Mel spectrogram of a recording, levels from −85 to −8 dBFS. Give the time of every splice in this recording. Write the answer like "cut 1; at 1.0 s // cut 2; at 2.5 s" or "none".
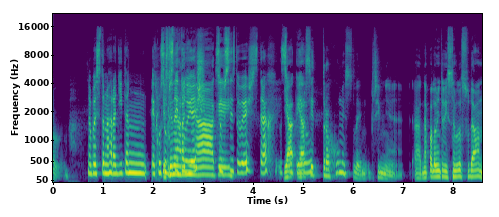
none

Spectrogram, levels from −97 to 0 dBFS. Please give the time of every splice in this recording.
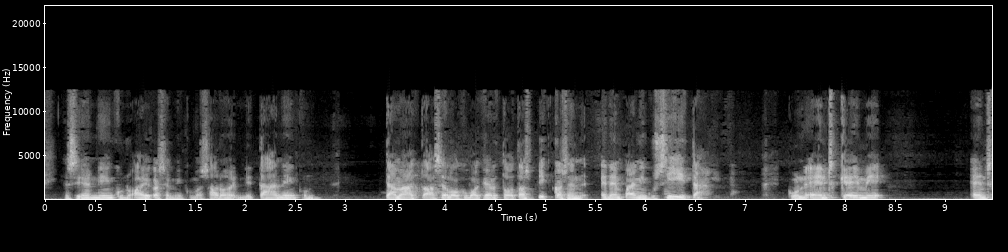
cut 1; at 7.3 s

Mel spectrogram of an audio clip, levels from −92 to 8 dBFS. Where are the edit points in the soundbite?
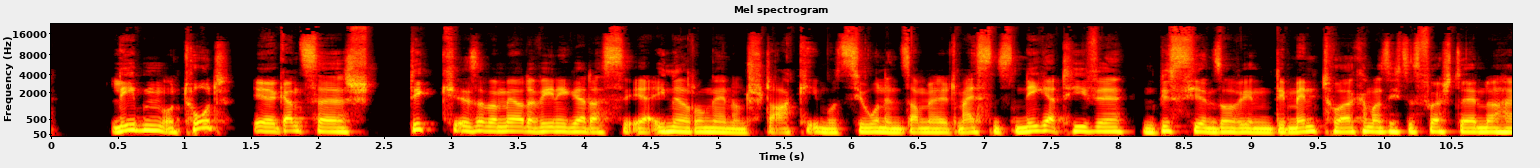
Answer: cut 1; at 1.4 s // cut 2; at 8.1 s

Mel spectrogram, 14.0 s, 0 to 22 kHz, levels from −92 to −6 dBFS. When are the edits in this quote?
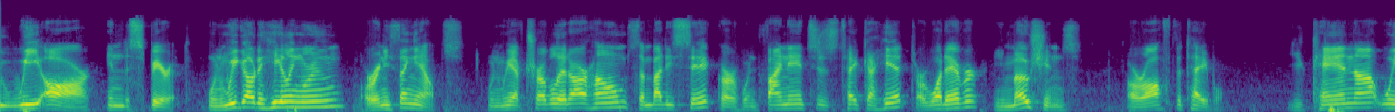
cut 1; at 1.0 s // cut 2; at 2.0 s // cut 3; at 3.5 s // cut 4; at 4.7 s // cut 5; at 9.9 s

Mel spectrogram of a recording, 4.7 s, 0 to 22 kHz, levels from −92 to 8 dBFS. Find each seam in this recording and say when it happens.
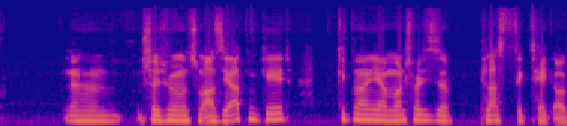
none

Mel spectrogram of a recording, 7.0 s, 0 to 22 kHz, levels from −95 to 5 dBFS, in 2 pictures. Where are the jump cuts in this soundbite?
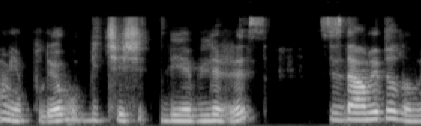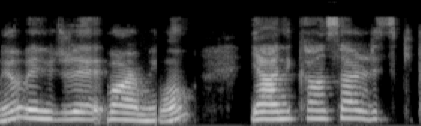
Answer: cut 1; at 1.3 s // cut 2; at 3.2 s // cut 3; at 4.4 s // cut 4; at 4.8 s

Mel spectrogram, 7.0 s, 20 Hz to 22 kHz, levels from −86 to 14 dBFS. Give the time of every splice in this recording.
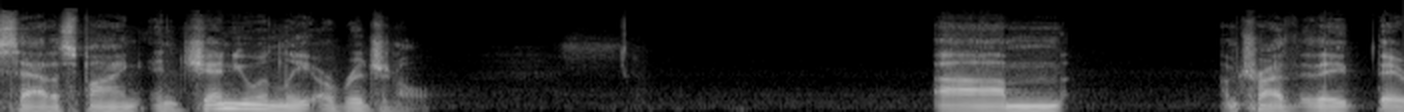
none

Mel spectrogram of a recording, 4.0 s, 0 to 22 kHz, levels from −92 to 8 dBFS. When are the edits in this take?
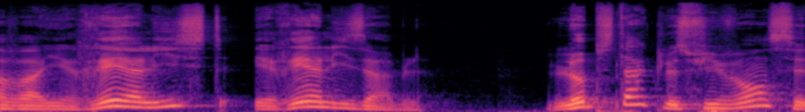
none

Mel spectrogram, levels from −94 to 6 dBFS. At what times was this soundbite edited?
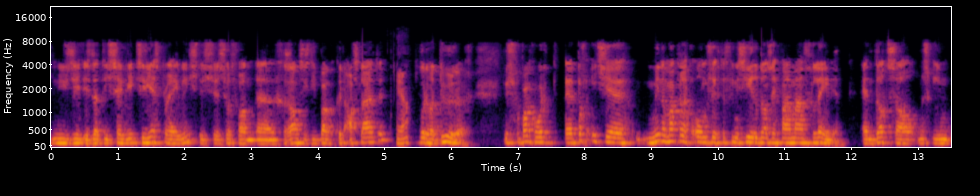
none

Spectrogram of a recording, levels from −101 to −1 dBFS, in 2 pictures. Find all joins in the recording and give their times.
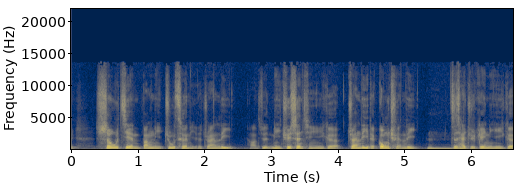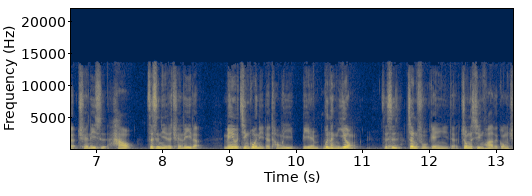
cut 1; at 4.1 s

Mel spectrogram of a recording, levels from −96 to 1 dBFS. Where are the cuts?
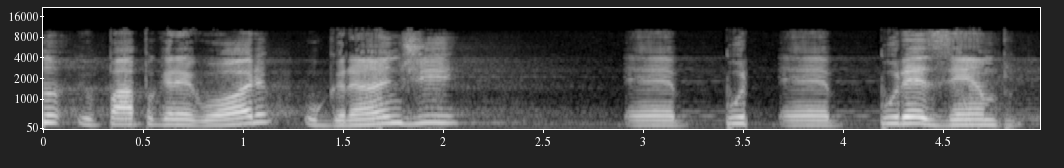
cut 1; at 1.2 s // cut 2; at 3.5 s

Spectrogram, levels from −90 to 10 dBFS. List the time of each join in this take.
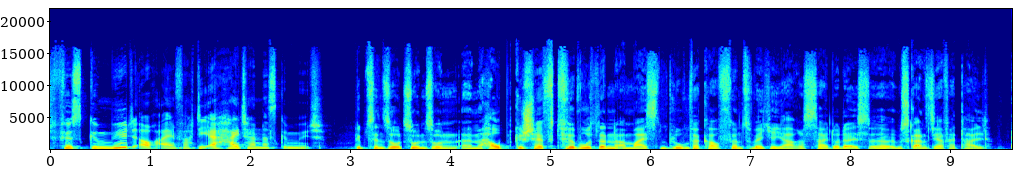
cut 1; at 3.5 s // cut 2; at 5.3 s // cut 3; at 8.2 s

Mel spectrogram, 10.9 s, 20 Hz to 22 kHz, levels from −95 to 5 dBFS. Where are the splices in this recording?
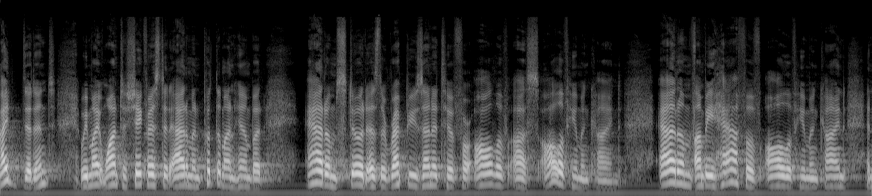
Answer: cut 1; at 1.8 s // cut 2; at 2.8 s // cut 3; at 8.7 s

